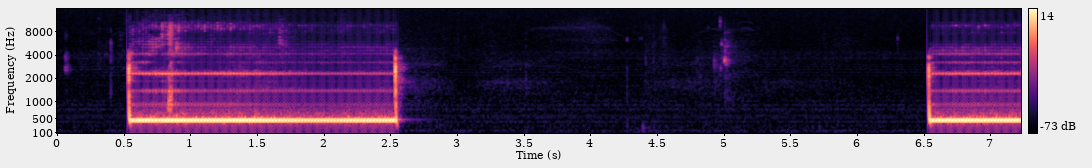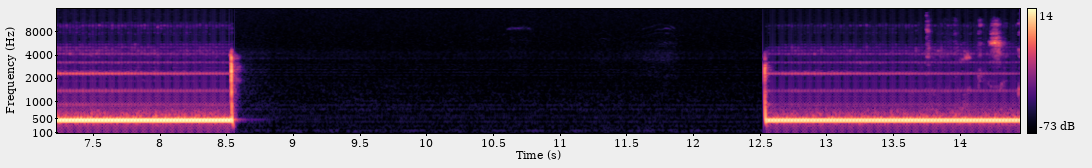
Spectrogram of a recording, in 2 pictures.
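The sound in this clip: A phone call's ringing tone plays over a speakerphone: three steady buzzing tones, each about two seconds long, evenly separated by long silences.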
